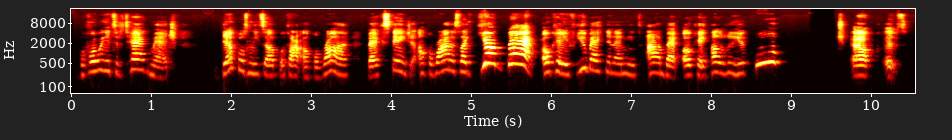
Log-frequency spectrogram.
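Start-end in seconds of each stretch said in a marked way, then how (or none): 5.1-5.8 high, loud mock exclamation; excited greeting. Uncle Ron greeting Dimples backstage, in an excited imitated shout. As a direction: shout it high, acting thrilled.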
